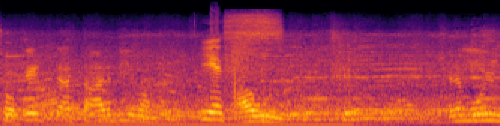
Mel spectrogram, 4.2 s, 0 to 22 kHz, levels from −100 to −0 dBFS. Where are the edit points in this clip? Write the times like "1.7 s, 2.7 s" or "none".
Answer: none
